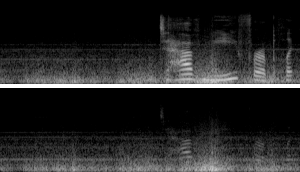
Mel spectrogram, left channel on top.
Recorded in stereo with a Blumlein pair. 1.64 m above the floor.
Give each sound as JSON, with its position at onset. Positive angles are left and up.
{"t": 1.6, "sound": "a woman speaking", "azimuth_deg": 40}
